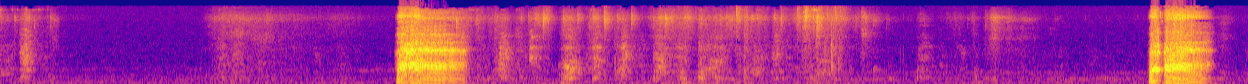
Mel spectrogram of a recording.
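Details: Bullmastiff playing with a Bull Terrier: two loud, harsh, harmonic barks, one near five seconds and another near the end, with scuffling, grumbling and panting noises from the play in between.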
